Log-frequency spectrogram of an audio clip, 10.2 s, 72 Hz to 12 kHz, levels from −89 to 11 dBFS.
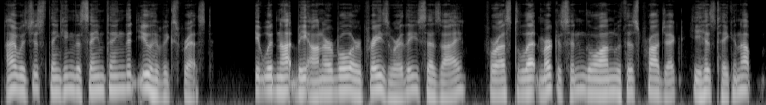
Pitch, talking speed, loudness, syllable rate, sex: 135 Hz, 200 wpm, -20 LUFS, 5.2 syllables/s, male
